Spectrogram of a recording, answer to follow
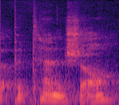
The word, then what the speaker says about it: potential: combination which makes the sh sound um so like in nation or POS um position um T doesn't always say t when it's together with I at the end it can say the Sha sound so potential potential he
